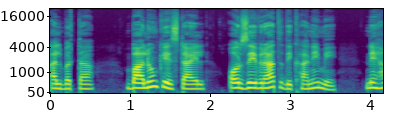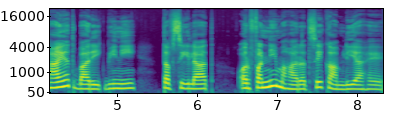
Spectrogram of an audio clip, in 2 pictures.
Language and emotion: Urdu, neutral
